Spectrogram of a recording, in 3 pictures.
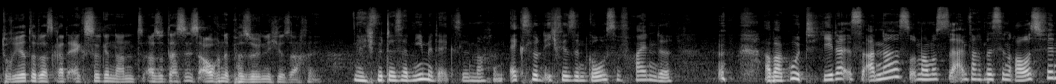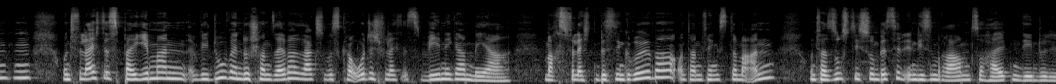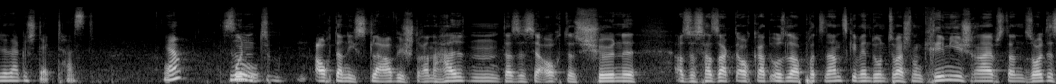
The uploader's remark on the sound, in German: Live: Leipziger Buchmesse 2023. Live-Mitschnitt!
